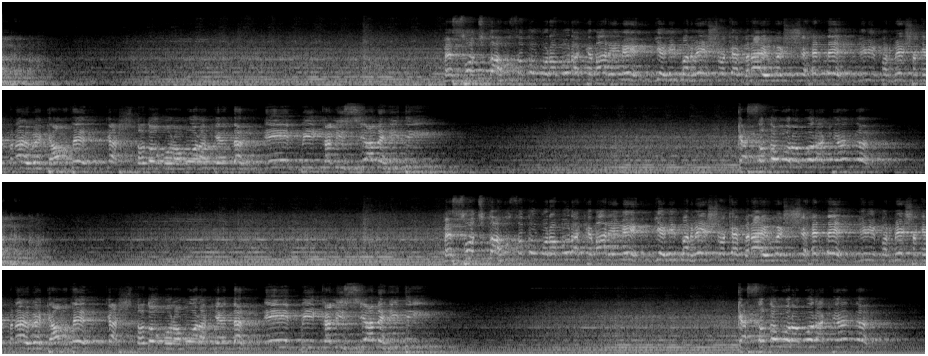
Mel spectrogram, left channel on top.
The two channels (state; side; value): noise; right; hum, 16 dB below the sound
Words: करता। मैं सोचता हूं सदोम और अमोरा के बारे में, ये भी परमेश्वर के बनाए हुए शहर थे, ये भी परमेश्वर के बनाए हुए गांव थे। क्या सदोम और अमोरा के अंदर एक भी कलीसिया नहीं थी? क्या सदोम और अमोरा के अंदर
